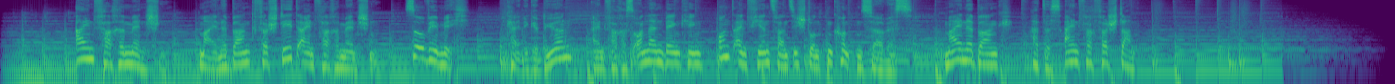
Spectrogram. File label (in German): Commercial; BANK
